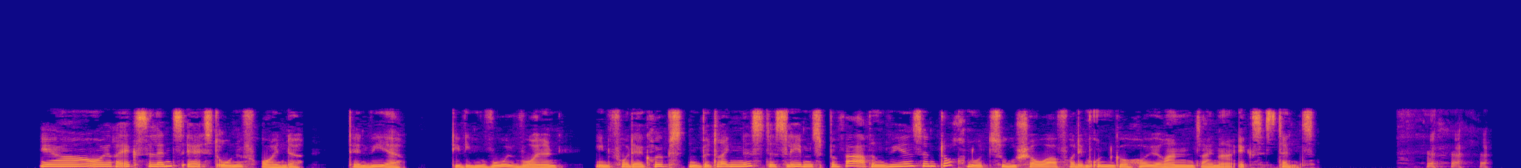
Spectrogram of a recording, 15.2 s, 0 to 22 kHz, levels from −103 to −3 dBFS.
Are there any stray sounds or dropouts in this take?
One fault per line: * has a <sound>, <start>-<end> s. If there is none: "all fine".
* has a laugh, 14.0-14.9 s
